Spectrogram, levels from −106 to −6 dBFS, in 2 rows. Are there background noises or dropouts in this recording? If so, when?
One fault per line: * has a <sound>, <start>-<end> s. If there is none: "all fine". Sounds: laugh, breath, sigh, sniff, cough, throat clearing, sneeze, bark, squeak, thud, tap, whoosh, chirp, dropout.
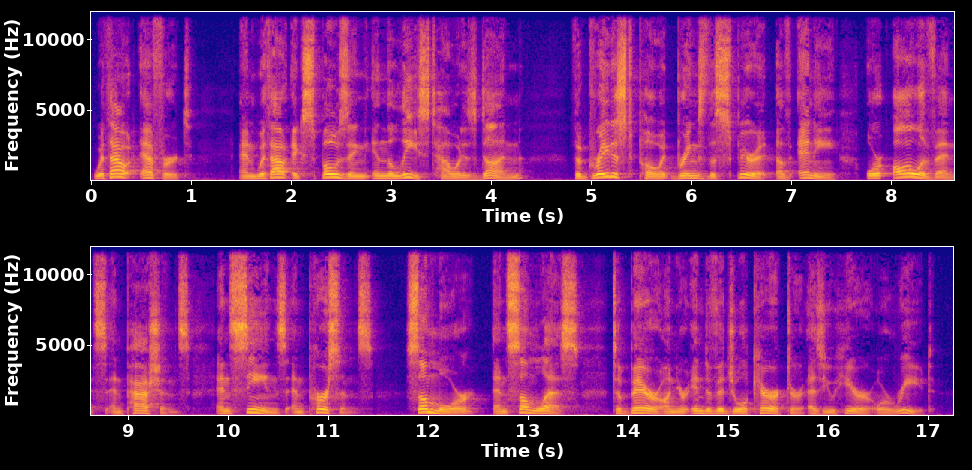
all fine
